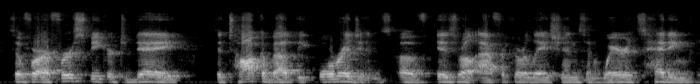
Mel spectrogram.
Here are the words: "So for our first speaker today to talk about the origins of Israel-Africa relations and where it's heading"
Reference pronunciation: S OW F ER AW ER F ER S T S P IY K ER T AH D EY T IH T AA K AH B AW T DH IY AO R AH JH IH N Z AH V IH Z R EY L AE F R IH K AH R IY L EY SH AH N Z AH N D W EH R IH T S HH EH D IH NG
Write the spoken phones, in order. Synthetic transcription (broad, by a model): S OW F ER AW ER F ER S T S P IY K ER T AH D EY T IH T AA K AH B AW T DH IY AO R AH JH IH N Z AH V IH Z R EY L AE F R IH K AH R IY L EY SH AH N Z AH N W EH R IH T S HH EH D IH NG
